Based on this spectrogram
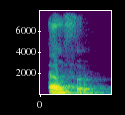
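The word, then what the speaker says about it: answer: বাঁকানো বাঁকানো রেস্ট মানে নিংড়ানো রং মানে ভুল আনসার আনসার আনসার মানে উত্তর তো এই সমস্ত শব্দগুলোতে double you will be silent in the time of pronunciation okay next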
